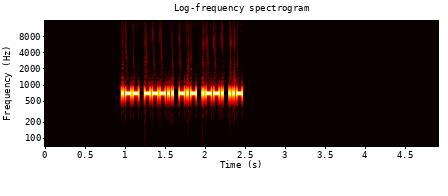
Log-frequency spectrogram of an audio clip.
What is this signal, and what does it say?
Morse code, heard as a keyed tone, about 48 wpm, 700 Hz. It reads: W8KPU
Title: USA Call Signs - 5 Characters - Repeated 2x - 50wpm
